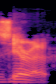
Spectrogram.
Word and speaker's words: Xero: a cloud accounting package called zero spelled with their ex so XE or s maybe you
